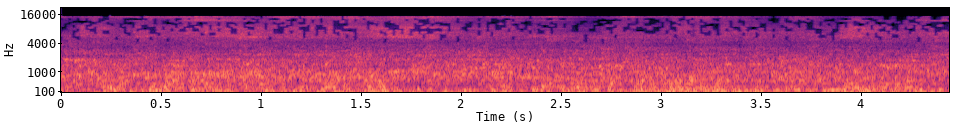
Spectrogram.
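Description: Moving passenger train heard from an open coach window: a steady, loud rumble of the wheels running on the rails, mixed with the rush of air past the coach.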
